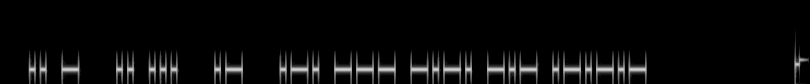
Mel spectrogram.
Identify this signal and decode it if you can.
Morse code, heard as a keyed tone, about 22 wpm, 700 Hz. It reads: IT IS A ROCK.
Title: Sentences from Top 400 Words 22wpm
